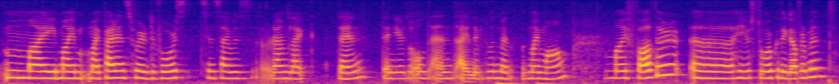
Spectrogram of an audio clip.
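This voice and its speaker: A young woman of twenty-one with a Syrian accent tells her story in an interview, slow to find her words and often repeating them. Her voice sits slightly high but stays level, with a gravelly fry and a dark, mellow tone. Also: flat delivery. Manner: halting, repeats words, measured and subdued. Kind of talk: personal testimony.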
